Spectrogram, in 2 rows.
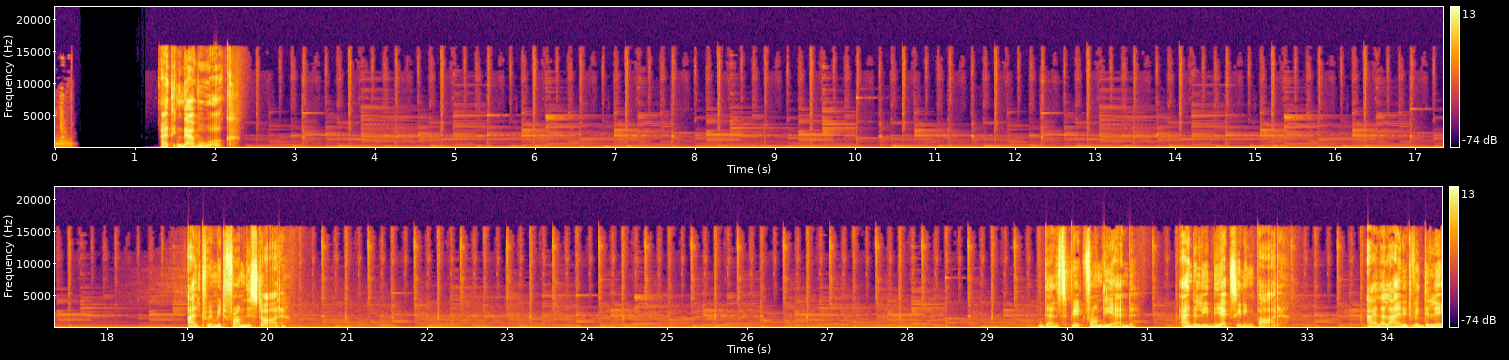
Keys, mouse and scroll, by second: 0.0-3.5 drag, 3.5 scroll down 1, 4.7-8.2 drag, 9.0 click, 12.0 click, 14.7 click, 14.8-15.9 drag, 16.1-17.4 drag, 18.9 middle click, 19.2-27.4 drag, 28.7 click, 29.2 scroll down 1, 30.2 click, 30.7 s, 31.5 click, 34.0-34.6 drag.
